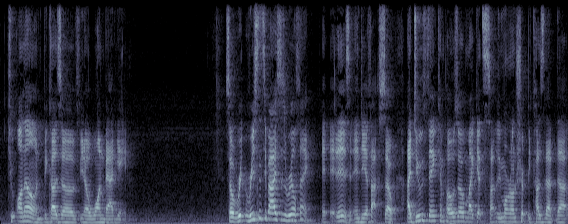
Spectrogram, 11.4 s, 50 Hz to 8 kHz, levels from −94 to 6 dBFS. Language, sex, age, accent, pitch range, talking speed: English, male, 20-39, American, 120-150 Hz, 190 wpm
